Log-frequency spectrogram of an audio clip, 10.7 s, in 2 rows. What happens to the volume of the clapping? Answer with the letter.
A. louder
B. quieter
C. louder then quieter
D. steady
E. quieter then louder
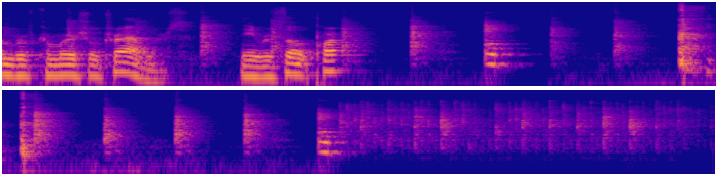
C.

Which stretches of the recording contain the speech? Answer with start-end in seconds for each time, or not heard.
0.0-2.5.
